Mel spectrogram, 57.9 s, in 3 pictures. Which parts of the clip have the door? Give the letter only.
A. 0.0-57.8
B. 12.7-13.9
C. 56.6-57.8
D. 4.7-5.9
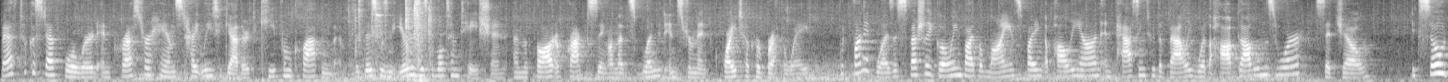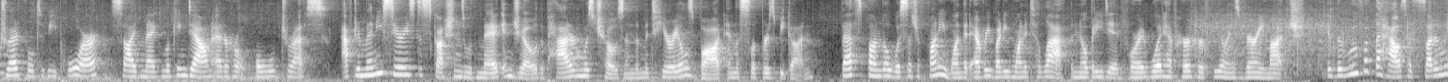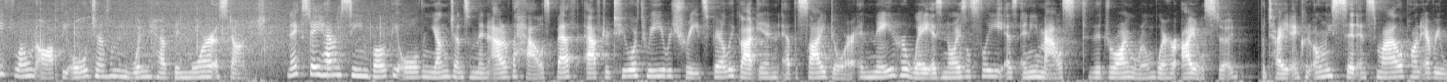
D.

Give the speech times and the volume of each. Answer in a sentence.
You can hear the speech from 0.0 to 57.8 s, at a steady volume.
